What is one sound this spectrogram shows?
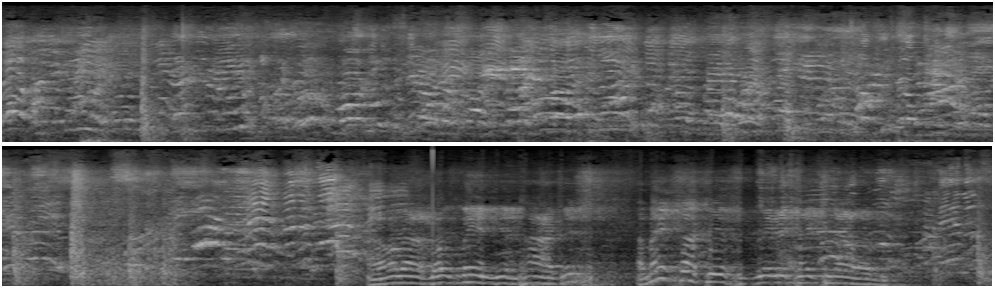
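Wrestlers thud heavily onto a ring mat.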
